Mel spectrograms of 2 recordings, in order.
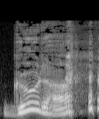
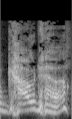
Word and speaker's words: Gouda: She would like me to convey to you that the Dutch cheese is not pronounced Gouda. She says that may be the way it's said in backwoods Wisconsin, but when you and Tom are hiking the trails in your raccoon skin hats, wielding your Bowie knives, she has a vivid and fertile imagination. The correct pronunciation is Gouda.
